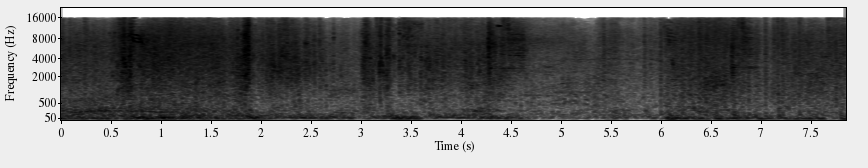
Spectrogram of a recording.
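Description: Guns fire in sharp bursts.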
